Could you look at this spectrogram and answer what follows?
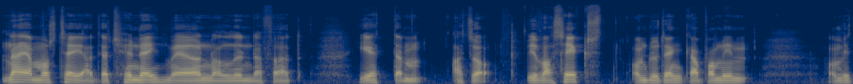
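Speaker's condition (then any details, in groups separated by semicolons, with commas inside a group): Cerebral palsy; electric wheelchair user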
